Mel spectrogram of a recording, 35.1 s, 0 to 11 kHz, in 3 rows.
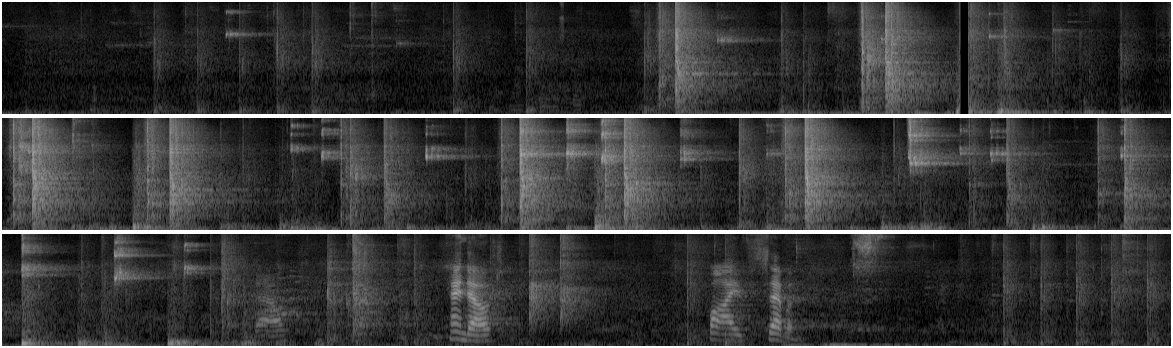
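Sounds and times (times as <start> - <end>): shoes squeaking on court floor: 0.1 - 5.4, 6.4 - 27.6.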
